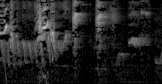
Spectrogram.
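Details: Red-headed prinia in full song as a lure: a quick rattling trill opens, then a bright chirp, short high buzzes and a lower whistled note fading out.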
